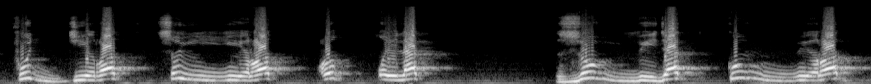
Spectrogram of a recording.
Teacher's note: تا ساکن پر تا کی آواز لوٹ کے نہیں آ رہی، یعنی قلقلہ نہیں ہو رہا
